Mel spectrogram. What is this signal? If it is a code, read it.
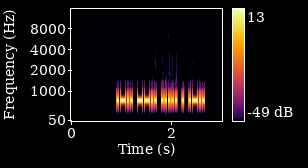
Morse code, heard as a keyed tone, about 36 wpm, 700 Hz. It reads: LZ5EL
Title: DXCC-100 Call Signs - 5 Characters - 35wpm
